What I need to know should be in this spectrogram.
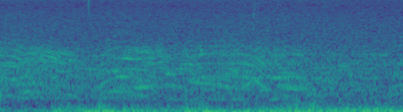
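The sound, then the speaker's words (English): Wind blows at a football stadium, a constant low rumbling buffet under a commentator's talk. “Gets the play, and you can hear that wind blowing.”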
